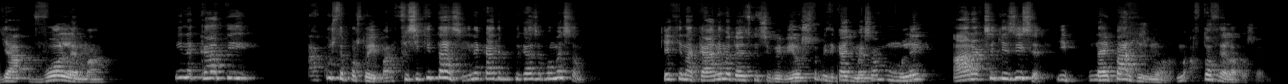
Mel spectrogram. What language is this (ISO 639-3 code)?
ell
